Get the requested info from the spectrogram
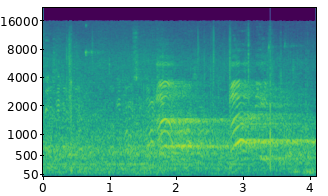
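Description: Futsal play on a hard indoor court: scattered knocks of the ball being kicked and bouncing, sneakers squeaking on the floor about two and three seconds in, and players' voices shouting.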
